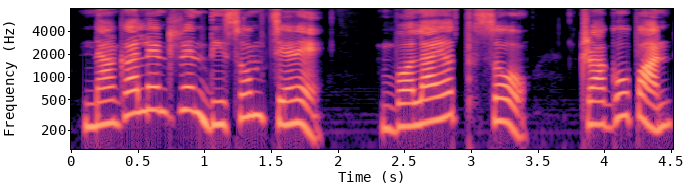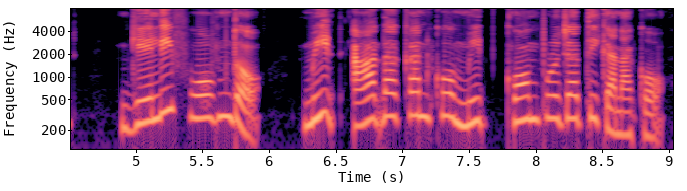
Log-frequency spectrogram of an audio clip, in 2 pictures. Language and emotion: Santali, neutral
